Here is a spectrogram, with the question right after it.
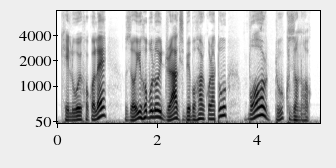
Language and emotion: Assamese, disgusted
